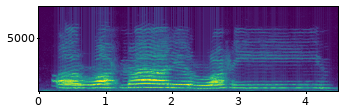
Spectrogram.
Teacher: الرحیم میں یا مدہ ہے اور اس کو بھی زیر کی آواز سے تھوڑا سا زیادہ کھینچ کر پڑھا جائے گا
